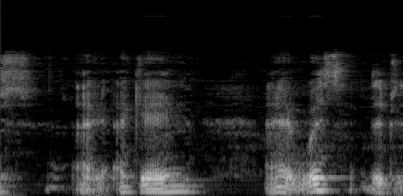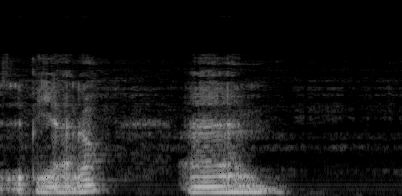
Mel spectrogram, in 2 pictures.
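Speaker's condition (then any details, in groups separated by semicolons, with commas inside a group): Cerebral palsy; present from birth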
